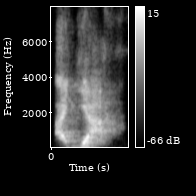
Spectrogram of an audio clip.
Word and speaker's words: allá: And that word aya, how do you pronounce that? Allá, that means over there.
